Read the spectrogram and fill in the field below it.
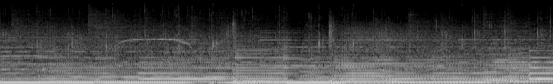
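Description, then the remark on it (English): A church audience claps in a dense, steady patter that runs the whole time, celebrating salvation after a prayer, mixed with sustained keyboard or organ chords holding underneath; no one speaks. “And come on, let's clap because Jesus just saved me.”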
